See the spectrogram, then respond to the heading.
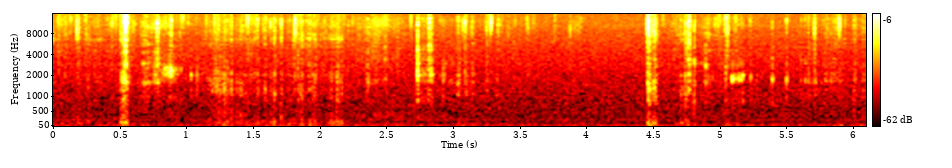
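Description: A solid, curved, dry mint green bar of soap held in the hand is shaved with a utility knife blade. Soft, faint scraping and crisp cutting sounds with bright, crumbly crackle are punctuated by a few sharper clicks, the loudest near the start and again toward the end.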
